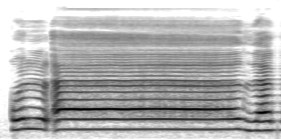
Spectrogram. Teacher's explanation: Nah, di sini terdapat dua hamzah yang bertemu. Maka cara membacanya sepanjang 6 harokat. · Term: mad farqu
